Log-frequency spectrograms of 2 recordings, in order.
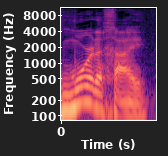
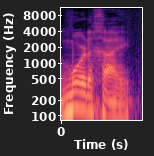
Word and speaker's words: Mordechai: Yeah, but the stam, many people say his name is Mordechai. There's no such individual, Mordechai. It's Mordechai HaTzadik.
